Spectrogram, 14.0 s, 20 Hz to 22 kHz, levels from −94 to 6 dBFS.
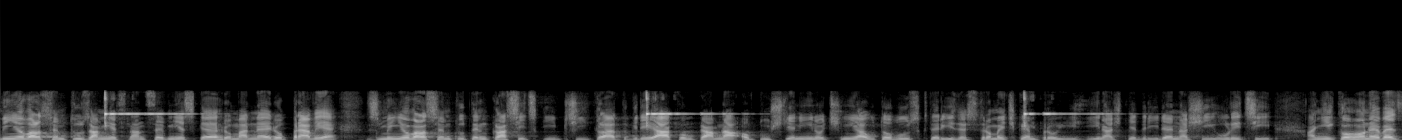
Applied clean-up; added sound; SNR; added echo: neural mask model RNNoise.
